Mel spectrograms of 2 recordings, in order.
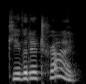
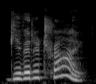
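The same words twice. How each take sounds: No difference in how they are said.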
